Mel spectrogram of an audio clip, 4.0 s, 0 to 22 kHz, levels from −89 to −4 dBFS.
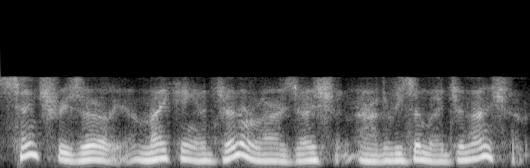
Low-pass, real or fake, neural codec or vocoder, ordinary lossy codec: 7.2 kHz; fake; codec, 16 kHz, 2 kbps, FunCodec, trained on Chinese and English, 25 frames a second; AAC, 16 kbps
